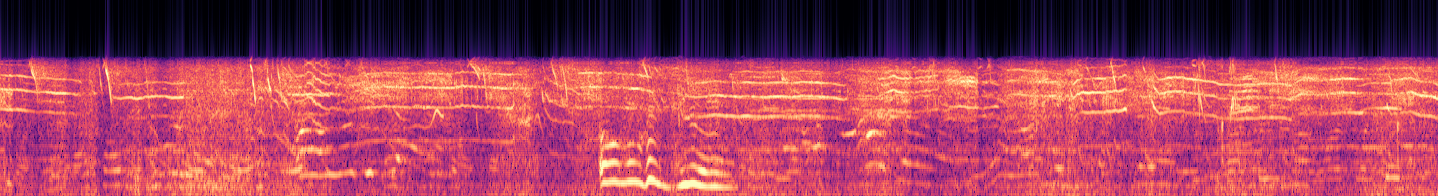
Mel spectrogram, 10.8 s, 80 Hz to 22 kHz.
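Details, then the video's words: Asian small-clawed otters in a zoo enclosure in Atlanta, 2006, moving as one mass: a dense, continuous chatter of thin high squeaks and short wavering chirps from many animals, with visitors' voices mixed in throughout. "Otters squeaking"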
